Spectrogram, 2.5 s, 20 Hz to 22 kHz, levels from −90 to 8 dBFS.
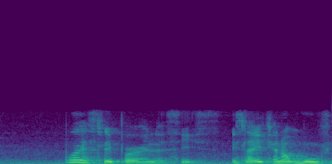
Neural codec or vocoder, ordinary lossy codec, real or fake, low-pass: none; none; real; 7.2 kHz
